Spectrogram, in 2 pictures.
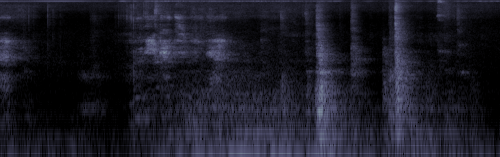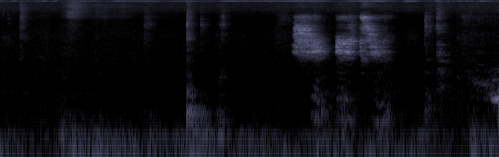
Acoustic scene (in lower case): elevator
